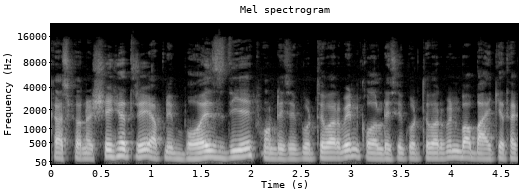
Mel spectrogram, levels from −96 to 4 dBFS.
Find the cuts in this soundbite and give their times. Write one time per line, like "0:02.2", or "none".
none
